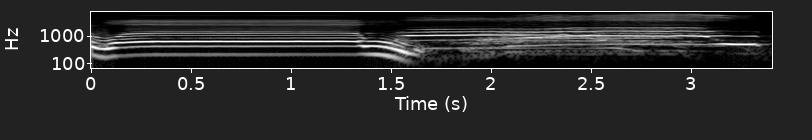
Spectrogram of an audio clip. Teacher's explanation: واو کی ادائیگی معروف رکھنی ہے، مجہول پڑھنے سے بچنا ہے · دونوں ہونٹوں کی گولائی سے ادا ہوتا ہے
